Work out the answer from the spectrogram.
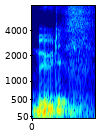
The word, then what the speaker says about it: Mudde: Yeah, like I remember I was reading a academic paper by a guy called Mood, and he like it's spelled Mudde.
